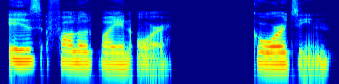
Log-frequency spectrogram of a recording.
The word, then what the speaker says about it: gairdín: Gordzine. Gordzine. So this OR here does affect our vowels. Often in Irish, the consonant that comes before or after these vowels will change them as well.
